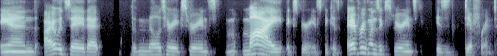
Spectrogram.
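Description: A woman speaks with a Southern US accent at a fairly low pitch. Her pace is moderate and her pitch variation is ordinary. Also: big swings in loudness. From US South, Kentucky and Indiana. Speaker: physician and army veteran. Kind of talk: interview.

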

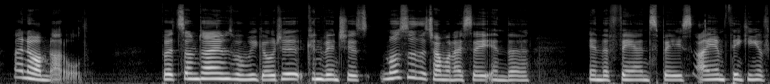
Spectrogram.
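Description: A woman's normal speaking voice, fairly high-pitched, at a moderate pace with ordinary pitch variation. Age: 20s. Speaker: podcast co-host. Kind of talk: casual chat.

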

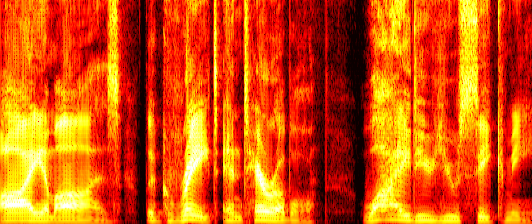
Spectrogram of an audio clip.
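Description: Booming and very slow, a man puts on a character voice. His pitch is medium. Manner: solemn, booming.

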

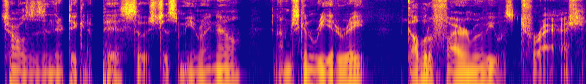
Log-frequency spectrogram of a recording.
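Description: A man with an American accent speaks very fast in a very deep, low voice with ordinary pitch variation. The recording is very clean, with a silent background. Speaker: podcast host. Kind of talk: casual chat.

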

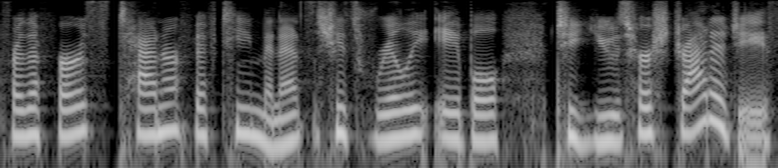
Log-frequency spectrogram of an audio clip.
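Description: In a New Jersey accent, a woman with a fairly high pitch speaks in a dry, close sound with no echo against a quiet background. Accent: New Jersey American. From New Jersey, US. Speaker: podcast host and life coach. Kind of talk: solo podcast monologue.

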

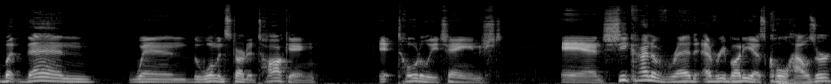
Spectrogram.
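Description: Over a very clean recording with a silent background, a man with a normal speaking voice talks at a medium pitch and a moderate pace, with ordinary pitch variation. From US Midwest. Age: 30s. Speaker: attorney. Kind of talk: casual chat.

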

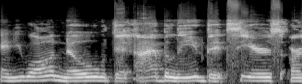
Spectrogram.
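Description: Against noticeable background noise, a woman with an American accent speaks at a fairly low pitch. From Florida. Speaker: author and podcast host. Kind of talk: inspirational monologue. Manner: animated.

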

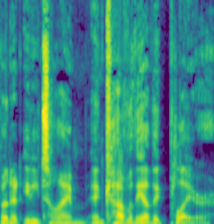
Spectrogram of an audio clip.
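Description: A man with a New Zealand accent, medium in pitch with ordinary variation, at a fairly slow pace on a very clean recording with a silent background. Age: 50s. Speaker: father with cancer. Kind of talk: interview conversation. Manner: halting.

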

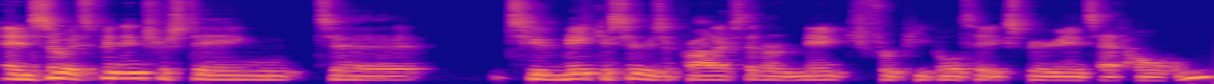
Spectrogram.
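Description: At a fairly quick pace, a man speaks in a medium pitch with a somewhat breathy sound. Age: 40s. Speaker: drinks company founder. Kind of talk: interview.

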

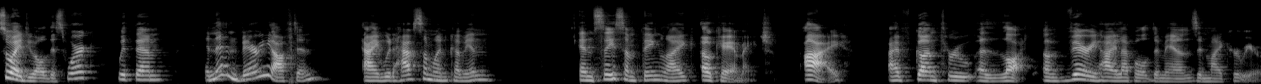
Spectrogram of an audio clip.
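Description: In a French Canadian accent, a woman with a medium-pitched voice speaks at a moderate pace with lively intonation. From Quebec City, Canada. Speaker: psychologist and author. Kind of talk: interview conversation.

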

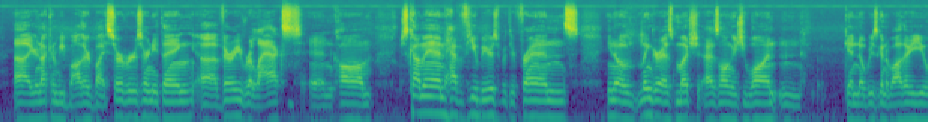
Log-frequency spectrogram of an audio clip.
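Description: With a Midwestern American accent, a man speaks at a moderate pace in a medium pitch with monotone, flat intonation. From western Kansas (Norton). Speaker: brewery co-owner and brewer. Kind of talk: casual interview.

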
